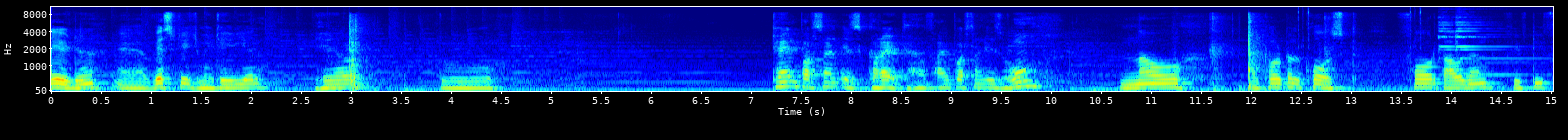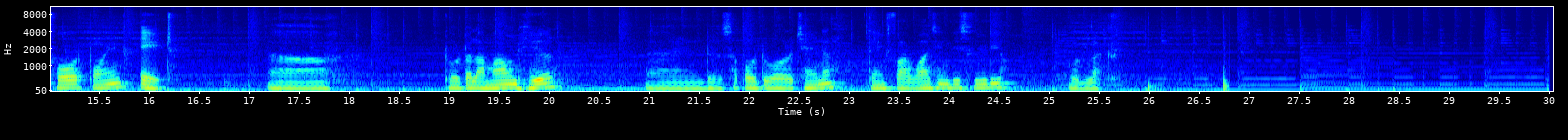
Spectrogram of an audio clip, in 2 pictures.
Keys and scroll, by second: 11.4 Return, 29.4 Escape.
